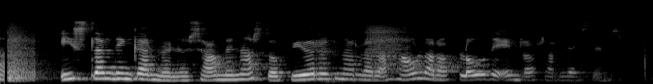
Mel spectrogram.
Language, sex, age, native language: Icelandic, female, 13, Icelandic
